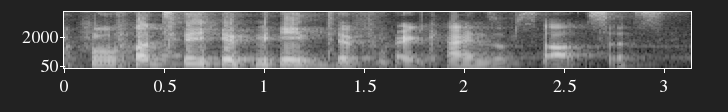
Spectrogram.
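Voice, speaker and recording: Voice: medium pitch, expressive, slow. A game streamer giving casual, teasing playthrough commentary in informal slang, with game music behind.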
